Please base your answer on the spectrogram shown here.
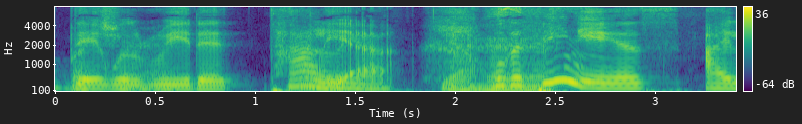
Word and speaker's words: Talia: of your name and I've heard it pronounced several different ways it's so beautiful both ways which way do you prefer thank you my mother calls me Talia okay that is my name okay what happened was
